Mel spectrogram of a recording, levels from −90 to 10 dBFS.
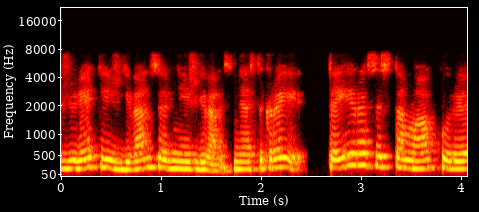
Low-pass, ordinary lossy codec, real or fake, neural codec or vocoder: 7.2 kHz; Opus, 24 kbps; real; none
